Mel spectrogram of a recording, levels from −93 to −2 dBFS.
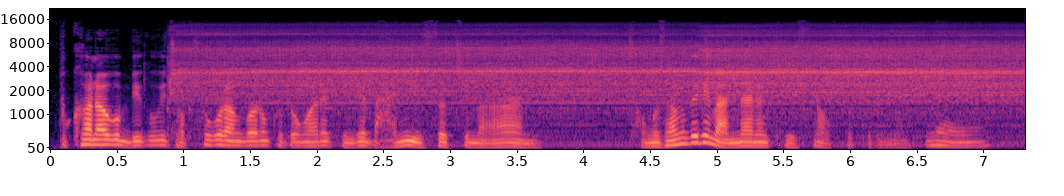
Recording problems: household noises; loud; throughout; 1 dB below the speech

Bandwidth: 15.5 kHz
